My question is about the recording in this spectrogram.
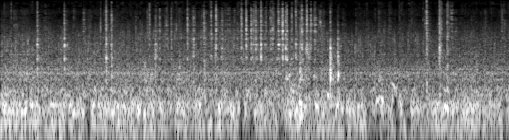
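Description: A metal ladle and a spatula clicking and scraping against a shallow metal pot of rabokki as grated cheese is scraped in and broth is ladled over it, with a quick run of clicks in the middle.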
